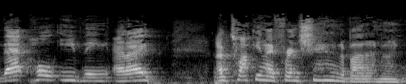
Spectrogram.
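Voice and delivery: normal talking voice

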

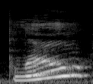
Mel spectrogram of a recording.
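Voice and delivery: high, laughing disbelieving rise; just woke up and can't believe it; groggy surprise. Retold or imitated. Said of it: "I was like".

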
